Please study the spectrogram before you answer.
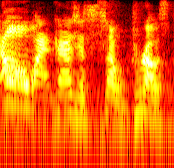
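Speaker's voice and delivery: a hint of a grossed-out heroine; lightly voiced disgust at the muck. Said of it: "And it's like".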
